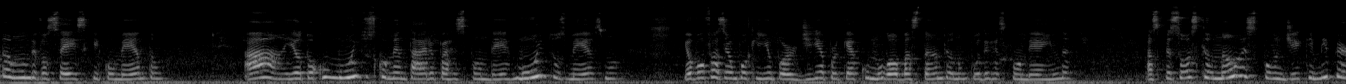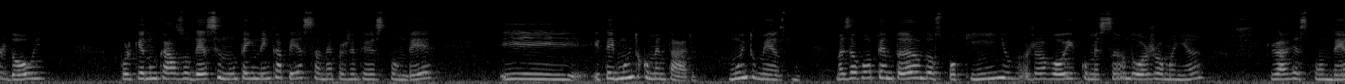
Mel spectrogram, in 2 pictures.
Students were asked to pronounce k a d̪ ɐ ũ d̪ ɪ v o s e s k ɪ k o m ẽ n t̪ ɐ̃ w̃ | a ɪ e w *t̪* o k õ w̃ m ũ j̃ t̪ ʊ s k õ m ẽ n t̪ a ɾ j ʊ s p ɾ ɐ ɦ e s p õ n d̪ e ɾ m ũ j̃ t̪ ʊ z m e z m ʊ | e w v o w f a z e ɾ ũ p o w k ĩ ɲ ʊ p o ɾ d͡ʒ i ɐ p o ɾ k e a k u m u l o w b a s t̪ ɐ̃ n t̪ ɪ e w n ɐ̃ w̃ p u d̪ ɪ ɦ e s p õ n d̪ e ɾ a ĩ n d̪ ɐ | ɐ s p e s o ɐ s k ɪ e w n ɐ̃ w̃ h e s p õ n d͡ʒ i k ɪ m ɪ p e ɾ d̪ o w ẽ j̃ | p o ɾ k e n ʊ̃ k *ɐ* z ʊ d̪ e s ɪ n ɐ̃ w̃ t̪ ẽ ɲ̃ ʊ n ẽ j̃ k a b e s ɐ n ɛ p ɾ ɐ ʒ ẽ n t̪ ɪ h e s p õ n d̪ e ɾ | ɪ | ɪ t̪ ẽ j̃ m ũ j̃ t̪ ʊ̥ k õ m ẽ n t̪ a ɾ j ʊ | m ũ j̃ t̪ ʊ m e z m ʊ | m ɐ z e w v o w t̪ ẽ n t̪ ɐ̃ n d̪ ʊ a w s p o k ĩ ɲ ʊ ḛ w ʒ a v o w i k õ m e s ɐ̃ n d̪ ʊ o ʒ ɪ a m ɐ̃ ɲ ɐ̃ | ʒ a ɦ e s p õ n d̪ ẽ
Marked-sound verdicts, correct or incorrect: correct, incorrect: a

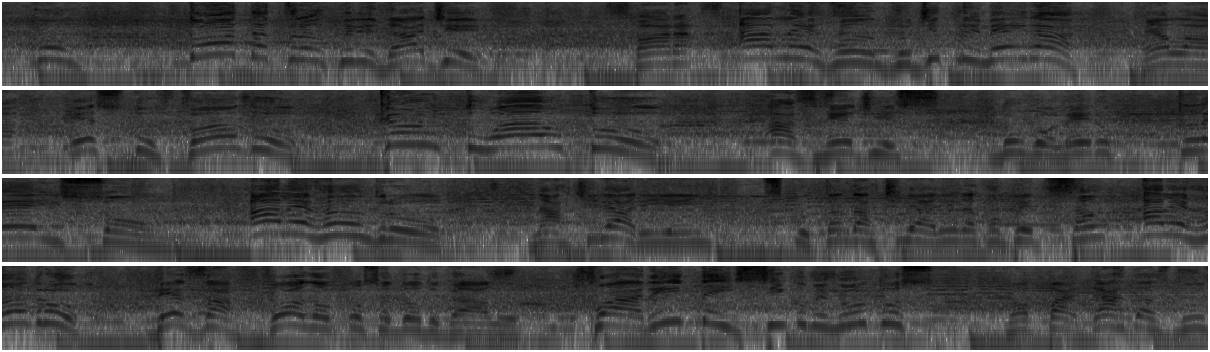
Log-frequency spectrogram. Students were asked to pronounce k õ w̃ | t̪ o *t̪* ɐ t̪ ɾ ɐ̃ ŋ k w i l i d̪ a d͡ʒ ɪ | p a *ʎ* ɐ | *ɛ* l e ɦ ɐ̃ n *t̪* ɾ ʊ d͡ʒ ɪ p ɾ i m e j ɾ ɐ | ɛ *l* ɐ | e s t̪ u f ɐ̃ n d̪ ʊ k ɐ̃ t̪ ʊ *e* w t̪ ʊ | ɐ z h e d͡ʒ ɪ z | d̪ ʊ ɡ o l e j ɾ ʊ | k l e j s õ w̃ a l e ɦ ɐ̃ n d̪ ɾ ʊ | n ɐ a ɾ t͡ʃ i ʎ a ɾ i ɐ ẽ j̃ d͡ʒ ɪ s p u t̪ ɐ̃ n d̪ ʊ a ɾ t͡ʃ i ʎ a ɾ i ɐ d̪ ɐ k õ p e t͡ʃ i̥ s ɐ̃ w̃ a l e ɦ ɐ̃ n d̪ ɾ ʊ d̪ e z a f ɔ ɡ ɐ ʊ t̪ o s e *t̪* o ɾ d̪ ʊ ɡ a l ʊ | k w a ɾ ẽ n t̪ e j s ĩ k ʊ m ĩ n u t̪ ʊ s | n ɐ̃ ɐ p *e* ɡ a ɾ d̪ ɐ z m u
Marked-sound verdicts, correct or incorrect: incorrect: d̪, incorrect: ɾ, incorrect: a, incorrect: d̪, correct, incorrect: a, incorrect: d̪, incorrect: a

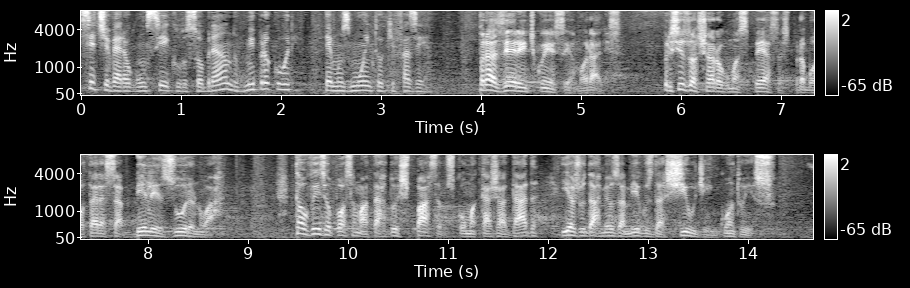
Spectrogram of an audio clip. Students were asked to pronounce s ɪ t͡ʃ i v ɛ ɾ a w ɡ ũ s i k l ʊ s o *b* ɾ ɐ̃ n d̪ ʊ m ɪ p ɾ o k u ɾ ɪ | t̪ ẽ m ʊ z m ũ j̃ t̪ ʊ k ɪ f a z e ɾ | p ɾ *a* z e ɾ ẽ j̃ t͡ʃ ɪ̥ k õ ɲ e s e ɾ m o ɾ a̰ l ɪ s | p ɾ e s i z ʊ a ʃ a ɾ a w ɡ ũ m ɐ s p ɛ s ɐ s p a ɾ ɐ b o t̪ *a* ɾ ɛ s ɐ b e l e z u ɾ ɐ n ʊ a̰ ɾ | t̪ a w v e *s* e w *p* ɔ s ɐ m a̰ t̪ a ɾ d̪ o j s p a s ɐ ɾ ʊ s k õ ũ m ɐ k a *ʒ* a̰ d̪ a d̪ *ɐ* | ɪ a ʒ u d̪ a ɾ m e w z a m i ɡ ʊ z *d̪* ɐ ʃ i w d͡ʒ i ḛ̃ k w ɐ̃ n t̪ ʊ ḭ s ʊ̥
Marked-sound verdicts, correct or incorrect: correct, correct, correct, incorrect: z, correct, correct, correct, correct

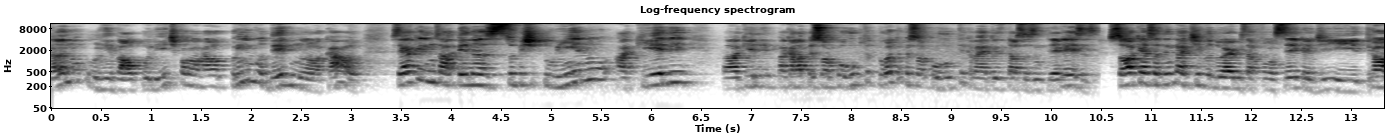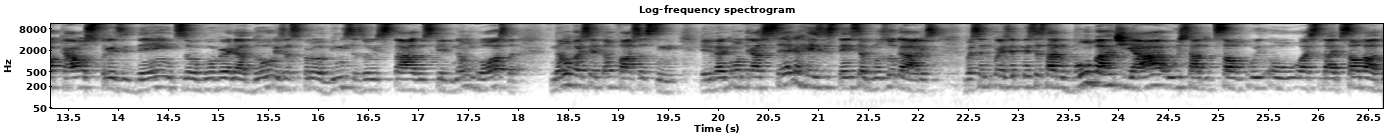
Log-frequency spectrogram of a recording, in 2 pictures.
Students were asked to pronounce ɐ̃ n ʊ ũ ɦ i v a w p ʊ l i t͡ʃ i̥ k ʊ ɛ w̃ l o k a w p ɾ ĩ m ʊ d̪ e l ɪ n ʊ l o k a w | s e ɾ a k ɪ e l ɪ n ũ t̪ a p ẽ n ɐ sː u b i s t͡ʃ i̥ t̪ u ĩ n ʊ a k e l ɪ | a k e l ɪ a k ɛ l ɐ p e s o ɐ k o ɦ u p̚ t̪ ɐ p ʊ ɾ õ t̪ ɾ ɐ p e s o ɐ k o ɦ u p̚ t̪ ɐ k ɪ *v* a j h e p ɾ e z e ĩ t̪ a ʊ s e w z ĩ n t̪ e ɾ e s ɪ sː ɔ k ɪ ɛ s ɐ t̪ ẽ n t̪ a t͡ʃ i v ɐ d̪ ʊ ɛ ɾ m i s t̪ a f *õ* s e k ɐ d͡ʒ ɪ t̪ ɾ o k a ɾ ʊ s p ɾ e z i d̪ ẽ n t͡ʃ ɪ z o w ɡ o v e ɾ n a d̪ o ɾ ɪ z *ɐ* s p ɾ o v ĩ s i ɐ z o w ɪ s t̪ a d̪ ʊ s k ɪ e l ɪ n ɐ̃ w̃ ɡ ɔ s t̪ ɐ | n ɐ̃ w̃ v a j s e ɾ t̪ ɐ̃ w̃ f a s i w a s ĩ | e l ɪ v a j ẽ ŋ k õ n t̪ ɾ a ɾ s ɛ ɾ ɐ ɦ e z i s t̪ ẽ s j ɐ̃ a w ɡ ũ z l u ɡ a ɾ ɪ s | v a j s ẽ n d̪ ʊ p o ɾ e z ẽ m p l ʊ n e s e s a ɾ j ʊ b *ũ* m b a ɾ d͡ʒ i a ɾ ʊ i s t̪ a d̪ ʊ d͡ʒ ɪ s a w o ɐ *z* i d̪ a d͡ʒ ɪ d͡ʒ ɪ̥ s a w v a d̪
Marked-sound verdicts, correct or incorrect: correct, correct, correct, incorrect: õ, incorrect: s

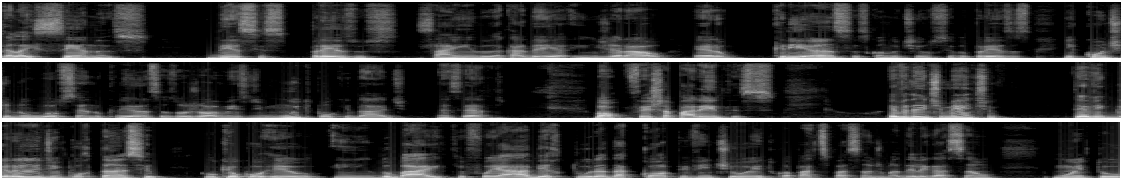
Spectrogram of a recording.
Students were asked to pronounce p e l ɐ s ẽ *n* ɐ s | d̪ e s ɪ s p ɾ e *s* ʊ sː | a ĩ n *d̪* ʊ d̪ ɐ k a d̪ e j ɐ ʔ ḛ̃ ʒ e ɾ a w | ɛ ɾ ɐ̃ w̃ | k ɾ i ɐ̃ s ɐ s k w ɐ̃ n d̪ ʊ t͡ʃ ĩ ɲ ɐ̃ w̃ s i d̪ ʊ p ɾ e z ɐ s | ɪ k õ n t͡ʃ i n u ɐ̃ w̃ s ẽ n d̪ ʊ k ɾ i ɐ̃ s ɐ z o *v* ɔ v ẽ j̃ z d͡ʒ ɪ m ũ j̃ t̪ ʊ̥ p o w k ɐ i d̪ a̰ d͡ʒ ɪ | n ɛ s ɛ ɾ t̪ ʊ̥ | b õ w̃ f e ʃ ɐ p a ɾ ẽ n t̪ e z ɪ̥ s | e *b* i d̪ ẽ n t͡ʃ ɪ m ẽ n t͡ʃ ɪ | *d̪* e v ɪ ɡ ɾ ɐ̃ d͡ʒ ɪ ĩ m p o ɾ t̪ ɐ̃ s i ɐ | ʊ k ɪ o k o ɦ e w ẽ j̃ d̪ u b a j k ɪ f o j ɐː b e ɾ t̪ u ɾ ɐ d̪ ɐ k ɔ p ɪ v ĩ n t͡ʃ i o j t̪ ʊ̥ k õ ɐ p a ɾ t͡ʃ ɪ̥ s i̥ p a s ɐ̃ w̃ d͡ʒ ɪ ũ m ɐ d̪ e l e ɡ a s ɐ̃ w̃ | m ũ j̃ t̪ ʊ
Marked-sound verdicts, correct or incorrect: correct, incorrect: z, correct, incorrect: ʒ, incorrect: v, incorrect: t̪

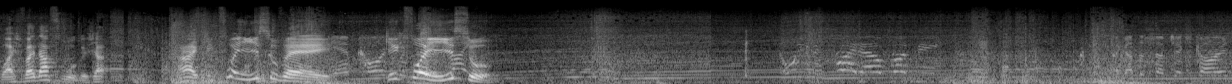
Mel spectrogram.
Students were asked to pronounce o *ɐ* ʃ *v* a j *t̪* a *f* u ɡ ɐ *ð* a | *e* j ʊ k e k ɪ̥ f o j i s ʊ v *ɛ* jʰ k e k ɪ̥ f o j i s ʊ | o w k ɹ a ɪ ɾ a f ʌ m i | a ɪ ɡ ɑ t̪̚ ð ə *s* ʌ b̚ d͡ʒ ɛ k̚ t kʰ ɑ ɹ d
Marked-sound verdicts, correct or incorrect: incorrect: a, correct, incorrect: d̪, correct, incorrect: ʒ, incorrect: a, correct, correct

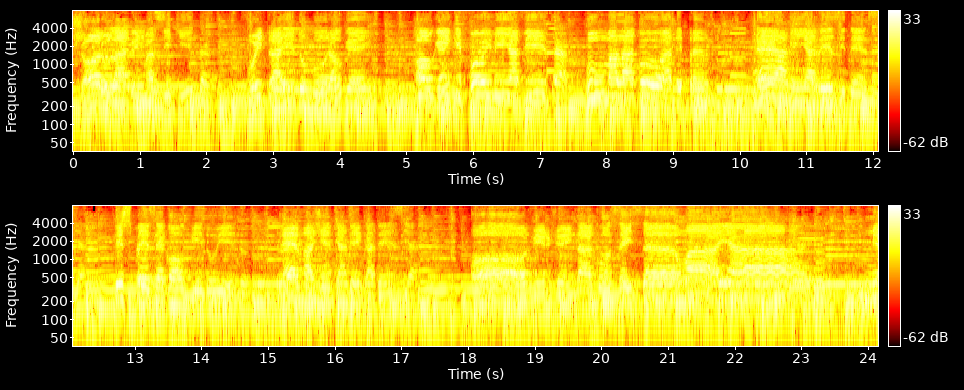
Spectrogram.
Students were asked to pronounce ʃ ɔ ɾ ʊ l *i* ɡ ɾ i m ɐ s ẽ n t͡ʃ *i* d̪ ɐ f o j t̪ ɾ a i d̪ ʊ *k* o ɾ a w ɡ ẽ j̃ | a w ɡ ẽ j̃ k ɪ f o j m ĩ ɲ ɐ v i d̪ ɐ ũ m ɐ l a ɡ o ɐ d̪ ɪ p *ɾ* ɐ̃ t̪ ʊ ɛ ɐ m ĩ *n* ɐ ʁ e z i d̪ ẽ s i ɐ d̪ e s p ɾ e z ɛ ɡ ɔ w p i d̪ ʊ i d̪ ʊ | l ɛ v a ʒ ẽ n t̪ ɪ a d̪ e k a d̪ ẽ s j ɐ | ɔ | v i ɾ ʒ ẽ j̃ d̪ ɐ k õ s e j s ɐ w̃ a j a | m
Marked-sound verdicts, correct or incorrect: incorrect: a, correct, incorrect: p, correct, incorrect: ɲ

